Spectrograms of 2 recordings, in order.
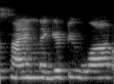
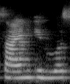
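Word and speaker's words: sin⁻¹: Don't say it as a sine negative 1 or sine power minus 1. We pronounce it as sine inverse of 1.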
